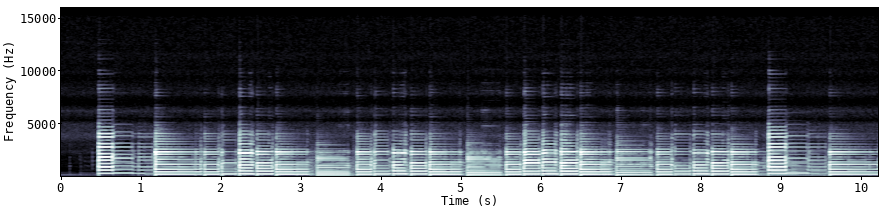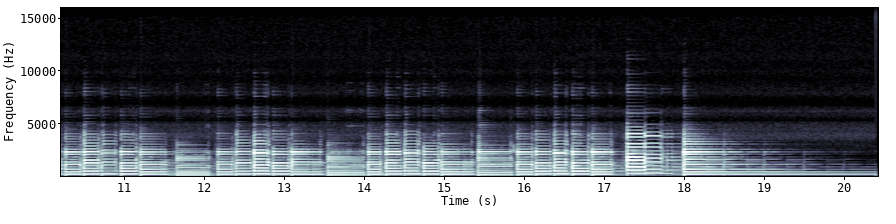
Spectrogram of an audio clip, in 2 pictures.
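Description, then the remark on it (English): Electric guitar plays a repeating, rhythmic arpeggiated verse figure through a warm bucket-brigade delay from a Carbon Copy pedal, echoes smearing each note together, then a final chord rings out and fades. No one speaks. “Let's take a listen to what our verse delay sounds like.”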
